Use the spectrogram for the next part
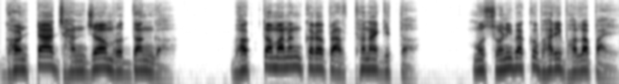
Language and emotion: Odia, neutral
